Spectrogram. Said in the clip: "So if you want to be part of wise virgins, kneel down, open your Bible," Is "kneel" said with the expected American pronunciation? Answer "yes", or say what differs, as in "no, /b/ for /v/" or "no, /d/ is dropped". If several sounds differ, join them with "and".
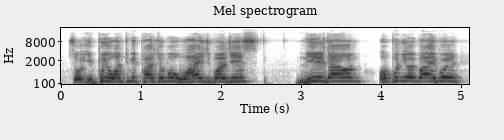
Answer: yes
